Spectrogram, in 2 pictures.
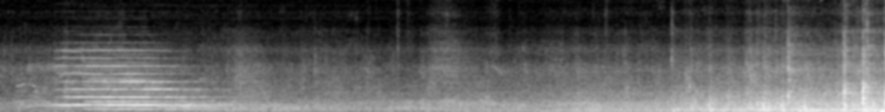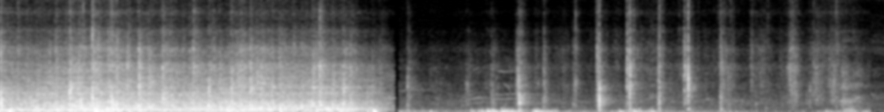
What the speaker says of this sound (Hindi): यही रेल है, अगर दिल्ली जाना तो इसी में बैठ लो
